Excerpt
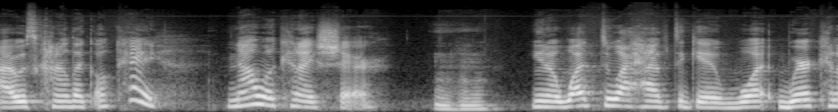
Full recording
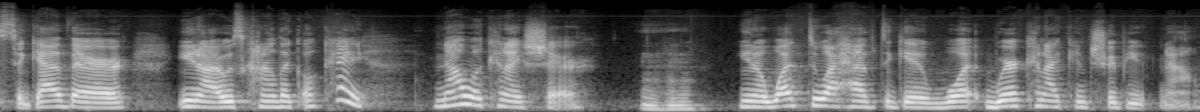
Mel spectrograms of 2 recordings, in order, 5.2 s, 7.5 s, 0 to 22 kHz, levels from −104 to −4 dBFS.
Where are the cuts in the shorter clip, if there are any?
none

